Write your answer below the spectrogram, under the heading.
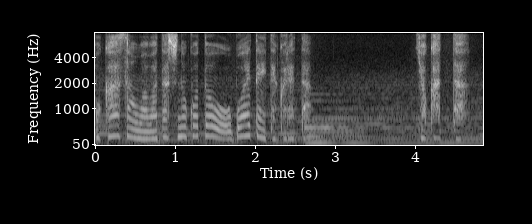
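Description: Clear music sounds in the background as a woman speaks at a moderate pace. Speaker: voice actor. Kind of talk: emotional short story reading. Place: studio.

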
